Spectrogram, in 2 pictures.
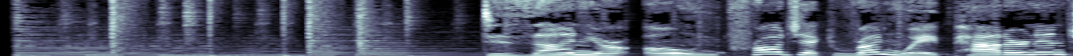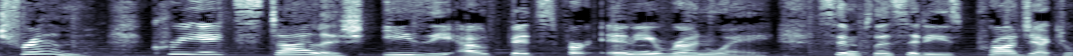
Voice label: On Hold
